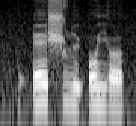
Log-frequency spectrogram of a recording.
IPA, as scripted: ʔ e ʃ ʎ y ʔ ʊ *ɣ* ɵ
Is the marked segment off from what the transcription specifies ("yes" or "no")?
yes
